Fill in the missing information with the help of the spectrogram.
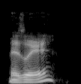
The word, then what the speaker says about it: Meslier: Meslier? – That's it. Meslier made a big save and then, you know, Leeds took it down the other end and scored.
